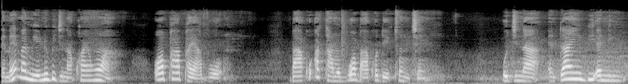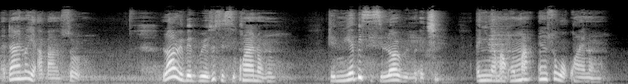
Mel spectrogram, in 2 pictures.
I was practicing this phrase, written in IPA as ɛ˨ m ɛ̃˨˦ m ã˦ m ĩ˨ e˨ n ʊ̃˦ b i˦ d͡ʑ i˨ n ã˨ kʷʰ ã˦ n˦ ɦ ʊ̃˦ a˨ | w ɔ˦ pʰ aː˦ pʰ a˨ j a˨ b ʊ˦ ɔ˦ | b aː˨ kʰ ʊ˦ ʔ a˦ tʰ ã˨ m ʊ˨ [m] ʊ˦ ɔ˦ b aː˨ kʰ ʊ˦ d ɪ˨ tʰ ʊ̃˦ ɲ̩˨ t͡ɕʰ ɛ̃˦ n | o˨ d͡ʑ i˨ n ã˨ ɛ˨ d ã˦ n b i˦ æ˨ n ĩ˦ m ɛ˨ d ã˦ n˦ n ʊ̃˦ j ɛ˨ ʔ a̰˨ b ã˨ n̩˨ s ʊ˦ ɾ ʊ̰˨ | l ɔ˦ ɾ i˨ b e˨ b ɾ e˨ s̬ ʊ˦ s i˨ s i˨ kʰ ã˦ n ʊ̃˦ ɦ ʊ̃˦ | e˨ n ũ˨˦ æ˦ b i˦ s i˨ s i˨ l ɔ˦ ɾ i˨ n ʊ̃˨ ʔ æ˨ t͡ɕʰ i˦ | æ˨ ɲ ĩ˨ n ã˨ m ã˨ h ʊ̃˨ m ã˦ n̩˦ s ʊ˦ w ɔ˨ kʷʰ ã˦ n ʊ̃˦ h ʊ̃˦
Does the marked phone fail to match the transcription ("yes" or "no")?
yes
